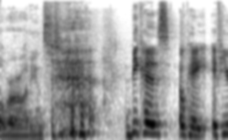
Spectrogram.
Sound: laughing

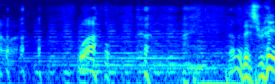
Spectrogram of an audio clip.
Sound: chuckling

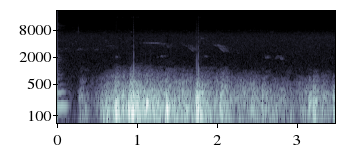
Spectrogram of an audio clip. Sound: thunder

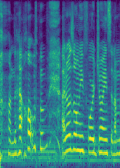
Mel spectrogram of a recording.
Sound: laughs

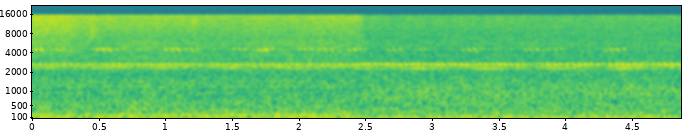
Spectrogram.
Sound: crickets chirping

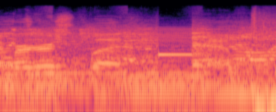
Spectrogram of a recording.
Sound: beep

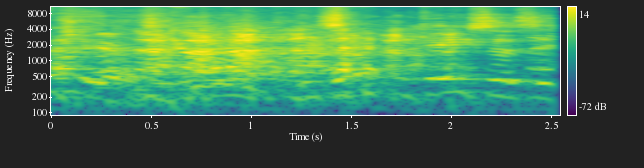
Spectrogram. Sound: laughter

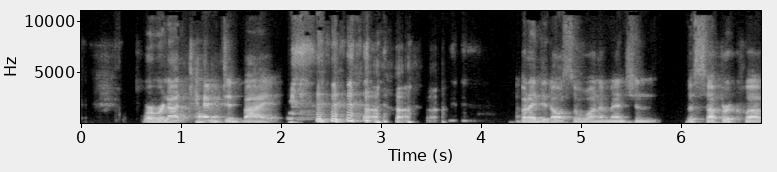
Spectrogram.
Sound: laughter

